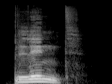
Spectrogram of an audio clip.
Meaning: 1. blind 2. cloudy
- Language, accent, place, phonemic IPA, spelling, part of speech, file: German, Germany, Berlin, /blɪnt/, blind, adjective, De-blind.ogg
